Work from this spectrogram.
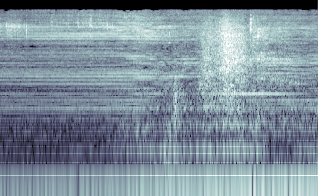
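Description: Electric hair clippers cut hair during a freehand haircut, a steady close buzz that holds alone and rises slightly in loudness toward the end.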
